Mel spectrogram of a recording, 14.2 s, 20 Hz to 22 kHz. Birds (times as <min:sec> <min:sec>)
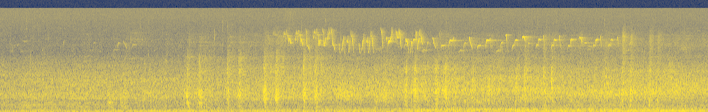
0:05.4 0:13.9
